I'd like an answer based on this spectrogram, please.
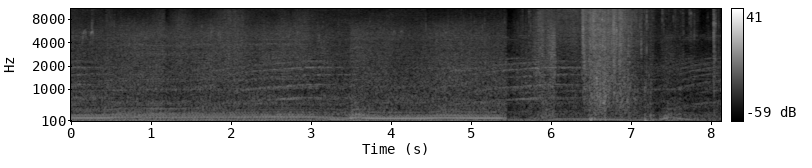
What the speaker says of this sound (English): Coney armored helo is overhead.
